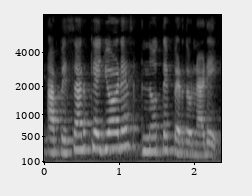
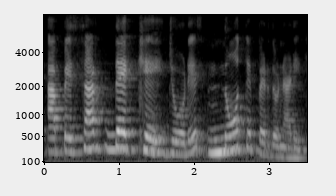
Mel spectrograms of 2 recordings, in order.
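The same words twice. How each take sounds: First: Said in the usual way. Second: Slow, with de in A pesar de que lifted and stretched; slowly, with de rising and held; stress on de. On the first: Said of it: "ambas están, eh, pues, mal". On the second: Shown as a demonstration. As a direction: lean on de to show the correct connector. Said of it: "La opción correcta siempre debe ser".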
